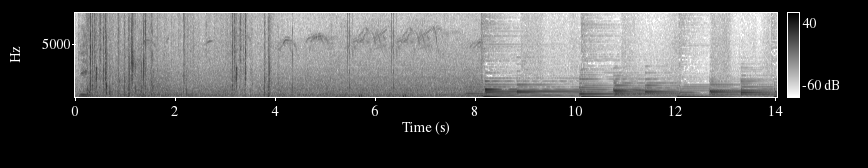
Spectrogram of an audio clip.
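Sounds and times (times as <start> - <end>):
small birds chirping: 0.0 - 8.6
pigeon wings flapping: 0.1 - 4.2
piano music: 7.6 - 14.0.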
